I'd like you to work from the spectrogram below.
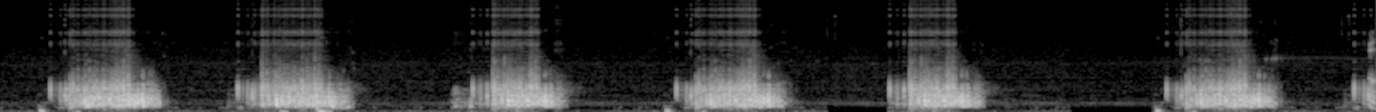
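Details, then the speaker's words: Regular breaths with fine, high late-inspiratory crackles (rales) indicating fluid in the lungs. "Ở đây chúng ta sẽ phân tích một xíu, đó là rails hay cũng được biết đến là cái recurs, là khi mà có một cái, nó thường xuất hiện ở khi mà có dịch bên trong lungs thì chúng ta sẽ nghe được rails hay là recurs. Trong những trường hợp như là suy tim xung huyết nè và viêm phổi thì chúng ta sẽ nghe được cái run recurs."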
